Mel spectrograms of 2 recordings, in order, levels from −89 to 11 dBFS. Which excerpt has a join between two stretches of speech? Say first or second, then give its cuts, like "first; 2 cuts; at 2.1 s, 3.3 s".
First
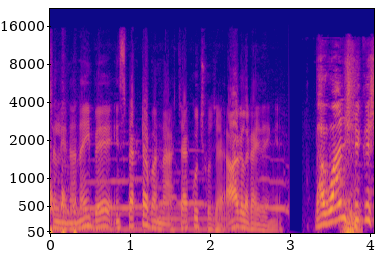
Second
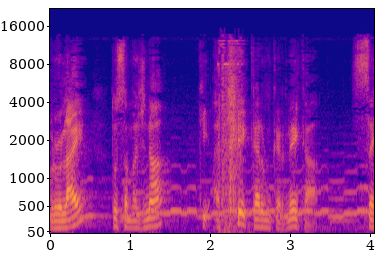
first; 1 cut; at 2.9 s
